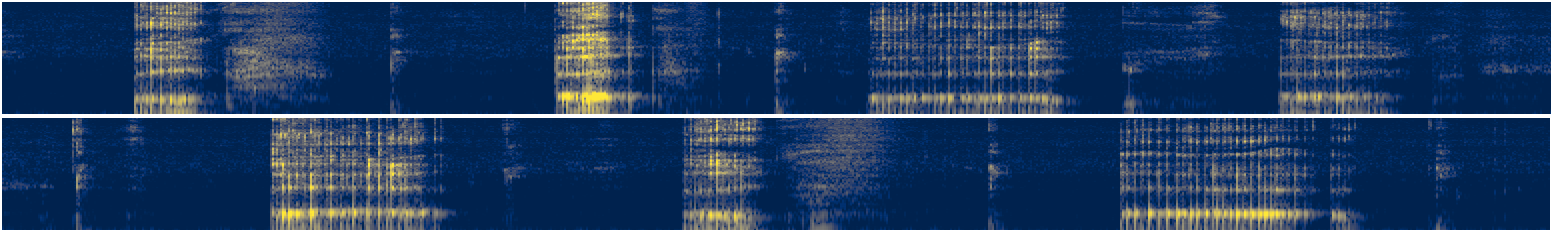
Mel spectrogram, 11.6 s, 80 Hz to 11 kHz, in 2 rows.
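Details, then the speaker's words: Self-recorded continuous 10-minute session of natural burping with a better microphone; belching can go on for hours, a struggle for a couple of years, felt as stored-up gas. Seven loud belches in under twelve seconds with short quiet gaps: excessive belching (eructation). "that's 10 minutes this can go on for hours this has been my struggle for the last couple of years it seems like somehow didn't let out enough gas and have stored up so much"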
